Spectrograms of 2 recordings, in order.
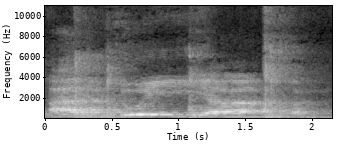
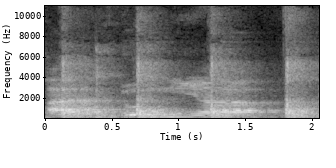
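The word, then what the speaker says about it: الدنيا: bacanya bukan am gunung Tapi bacanya jelas addunya bukan adduya tapi jelas addunya bunyyanun bunyum marsus gunya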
